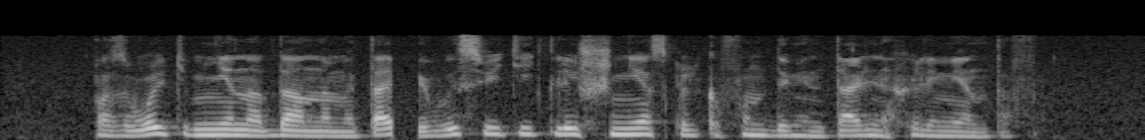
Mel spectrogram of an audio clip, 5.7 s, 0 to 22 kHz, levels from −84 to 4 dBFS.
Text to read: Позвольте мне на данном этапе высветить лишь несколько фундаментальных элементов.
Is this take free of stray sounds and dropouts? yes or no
no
